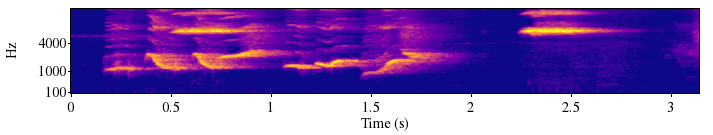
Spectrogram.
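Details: White-rumped shama, a singing bird kept as a champion songbird, giving two loud rich warbled phrases of rolling slurred whistles, then after a pause a single thin high whistle.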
